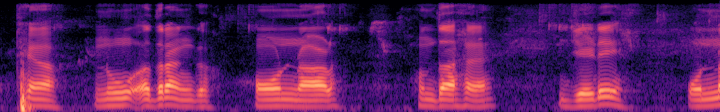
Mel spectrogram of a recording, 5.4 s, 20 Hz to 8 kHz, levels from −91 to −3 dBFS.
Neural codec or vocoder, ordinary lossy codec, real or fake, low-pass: none; none; real; 7.2 kHz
